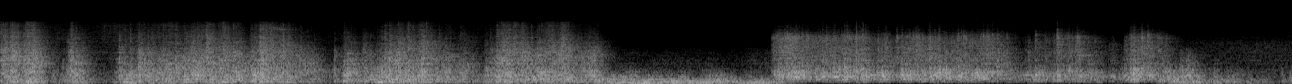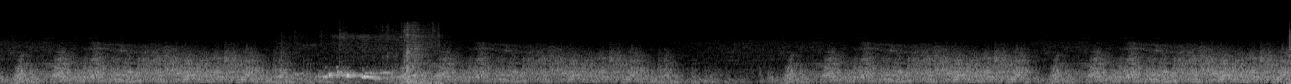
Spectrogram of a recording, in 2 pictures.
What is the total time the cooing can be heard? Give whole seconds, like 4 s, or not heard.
2 s.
